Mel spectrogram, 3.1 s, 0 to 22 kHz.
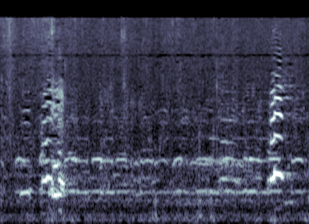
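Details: A whooper swan at a pond in Nagamine, Nishiyama, shortly before the northward migration, among nearly 300 swans, gives two loud, brassy trumpeting honks about two seconds apart over a low murmur of distant swans.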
